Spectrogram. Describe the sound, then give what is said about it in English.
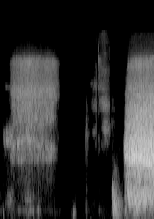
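A deep breath taken during a guided meditation session: a long, airy inhale lasting about a second, a quiet pause, then a louder, rushing exhale. “And take a deep breath.”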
